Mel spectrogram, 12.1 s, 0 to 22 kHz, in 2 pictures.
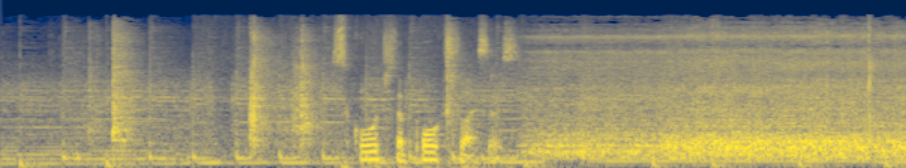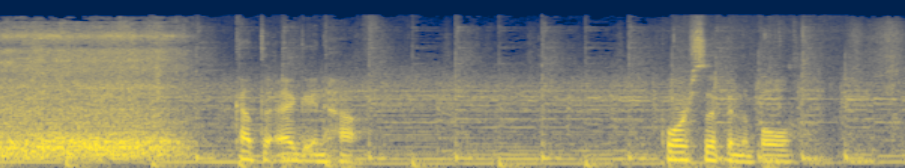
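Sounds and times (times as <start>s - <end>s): gas torch hissing: 3.4s - 7.4s.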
